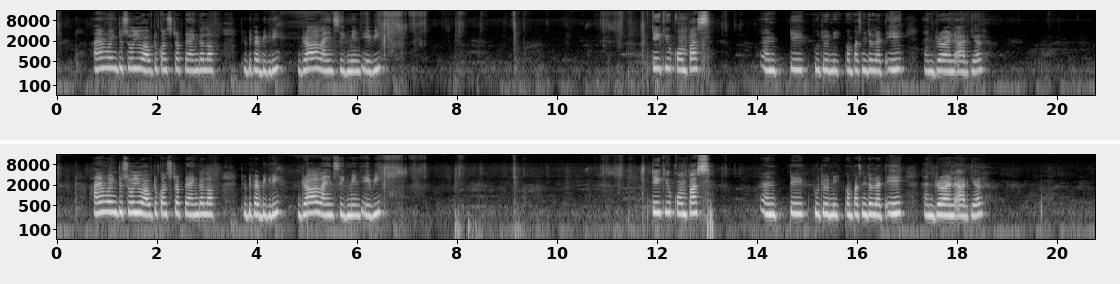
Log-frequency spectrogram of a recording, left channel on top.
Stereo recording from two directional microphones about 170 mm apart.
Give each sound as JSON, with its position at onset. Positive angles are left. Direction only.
{"t": 0.8, "sound": "speech", "side_deg": -35}
{"t": 11.9, "sound": "a woman's voice", "side_deg": -30}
